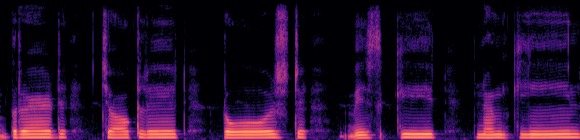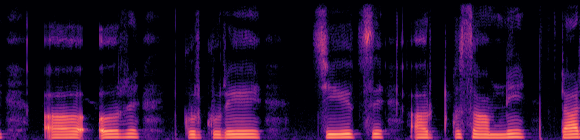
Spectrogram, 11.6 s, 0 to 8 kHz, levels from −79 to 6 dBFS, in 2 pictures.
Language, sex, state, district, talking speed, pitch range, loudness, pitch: Hindi, female, Goa, North and South Goa, 60 wpm, 170-180 Hz, -18 LUFS, 175 Hz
